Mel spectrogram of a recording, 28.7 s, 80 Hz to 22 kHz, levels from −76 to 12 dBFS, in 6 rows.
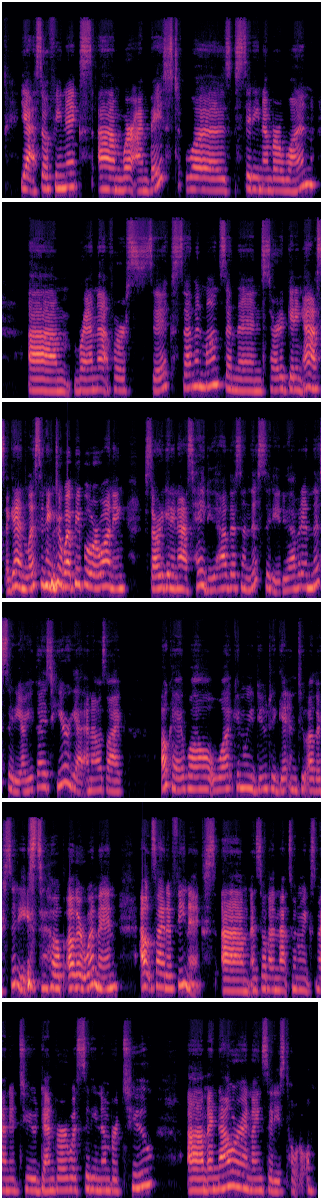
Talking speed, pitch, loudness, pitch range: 205 wpm, 215 Hz, -18 LUFS, 195-245 Hz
